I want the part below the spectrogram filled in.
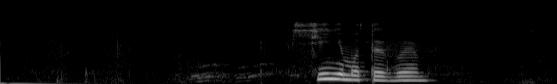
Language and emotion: Russian, sad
